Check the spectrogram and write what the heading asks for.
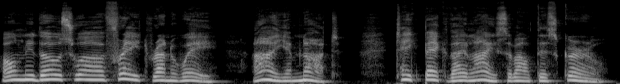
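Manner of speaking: high, defiant theatrical declaration; stage knight. A narrator's reading. Knight defies the three accusers, declaiming high. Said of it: "as Yvain again".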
